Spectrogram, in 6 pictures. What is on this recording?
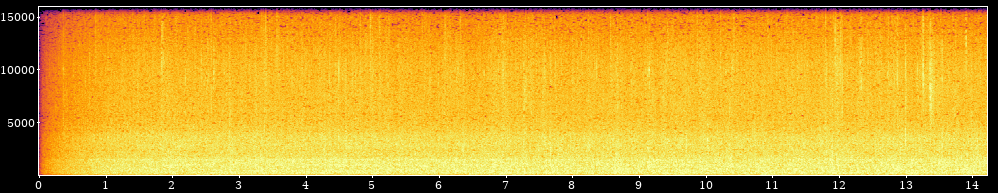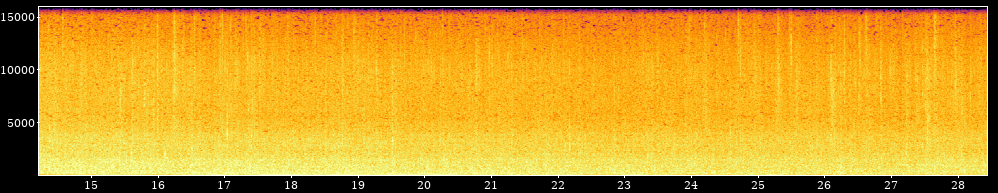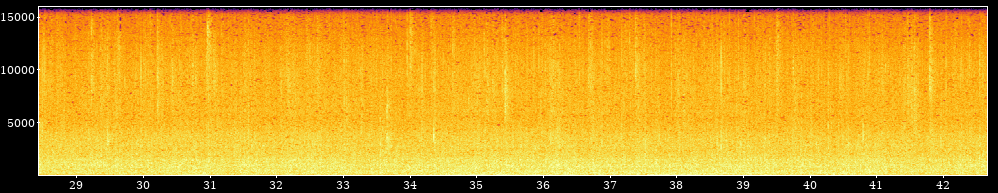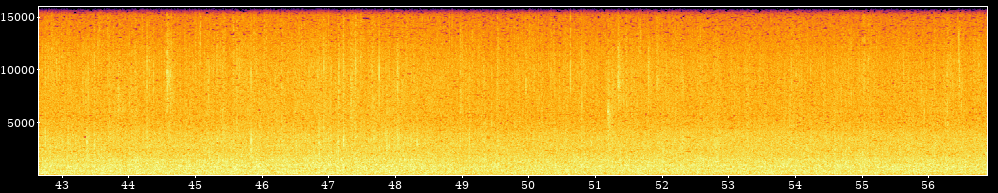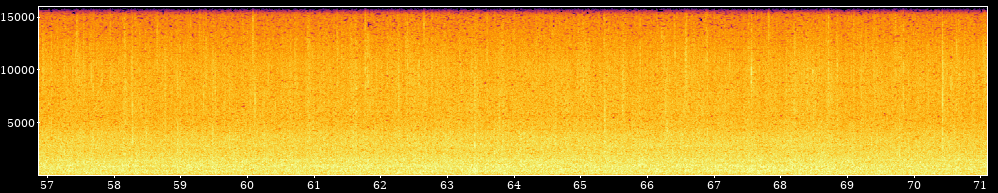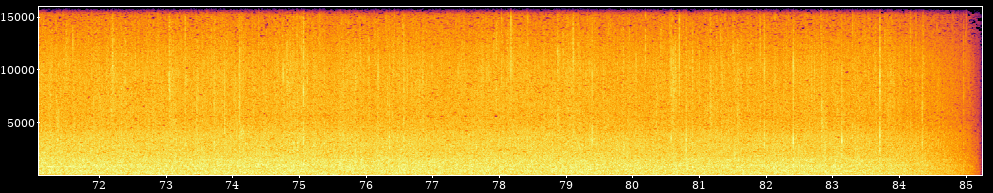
rainy day in são paulo (brazil)
Recording of a light rain on the suburbs of a big city.
Recorded with the Zoom H4n in-built stereo mics, from a window.
Rain drops on concrete ceilings, roofs and asphalt; distant traffic sounds.
ambience, drops, field-recording, pouring, rain, rainy, stereo, urban, weather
